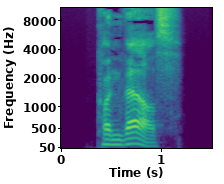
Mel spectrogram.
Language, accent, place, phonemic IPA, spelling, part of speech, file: German, Germany, Berlin, /kɔnˈvɛʁs/, konvers, adjective, De-konvers.ogg
- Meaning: converse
